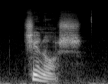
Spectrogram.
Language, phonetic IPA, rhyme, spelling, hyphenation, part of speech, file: Hungarian, [ˈt͡ʃinoʃ], -oʃ, csinos, csi‧nos, adjective, Hu-csinos.ogg
- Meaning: 1. pretty, neat, comely, good-looking (pleasing or attractive to the eye) 2. considerable, generous, tidy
